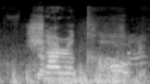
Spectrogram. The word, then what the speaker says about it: Shah Rukh Khan: So how do you pronounce his first name? Shah Rukh? Shah Rukh Khan.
